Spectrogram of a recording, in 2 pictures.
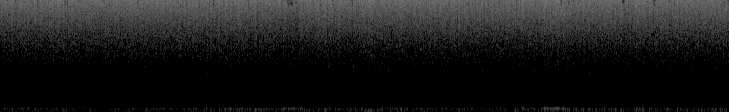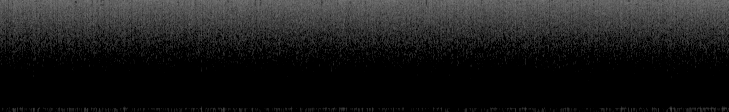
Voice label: spanish directions part b

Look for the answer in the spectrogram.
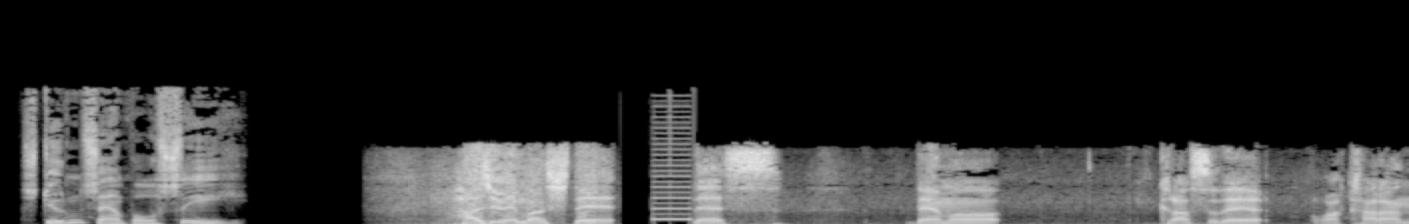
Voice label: japanese conversation

